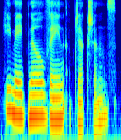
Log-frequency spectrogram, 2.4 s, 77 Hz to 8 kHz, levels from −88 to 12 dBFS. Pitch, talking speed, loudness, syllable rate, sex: 165 Hz, 125 wpm, -17 LUFS, 3.2 syllables/s, female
